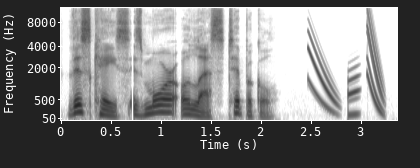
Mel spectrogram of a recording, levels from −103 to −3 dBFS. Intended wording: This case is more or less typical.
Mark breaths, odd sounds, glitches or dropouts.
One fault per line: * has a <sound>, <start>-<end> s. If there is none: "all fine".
* has a dropout, 0.7-0.7 s
* has a chirp, 2.5-3.3 s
